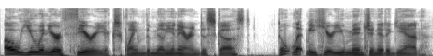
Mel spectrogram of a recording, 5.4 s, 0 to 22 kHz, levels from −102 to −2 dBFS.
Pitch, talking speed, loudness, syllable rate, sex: 105 Hz, 200 wpm, -17 LUFS, 5.5 syllables/s, male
